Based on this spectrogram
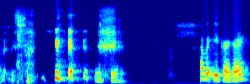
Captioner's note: laughs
